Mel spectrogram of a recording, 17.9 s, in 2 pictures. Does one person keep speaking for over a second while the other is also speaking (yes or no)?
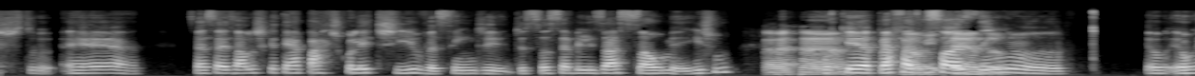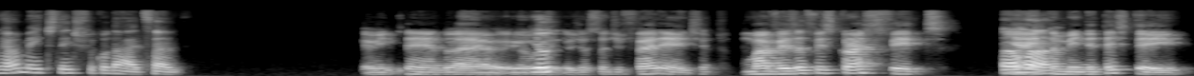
yes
